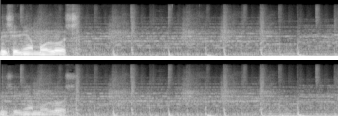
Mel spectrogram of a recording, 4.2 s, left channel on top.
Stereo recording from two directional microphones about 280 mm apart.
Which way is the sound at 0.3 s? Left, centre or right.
Left.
